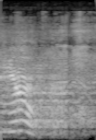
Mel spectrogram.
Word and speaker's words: knew: KNEW, new. Silent letter K.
